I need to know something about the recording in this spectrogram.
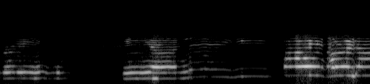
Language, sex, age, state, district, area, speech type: Maithili, female, 18-30, Bihar, Purnia, rural, conversation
